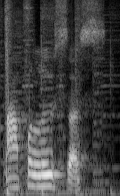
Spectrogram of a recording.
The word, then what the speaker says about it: Opelousas: It's spelled, and it is pronounced Opelousas.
